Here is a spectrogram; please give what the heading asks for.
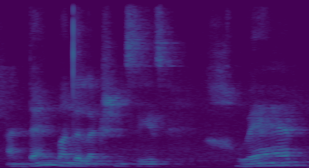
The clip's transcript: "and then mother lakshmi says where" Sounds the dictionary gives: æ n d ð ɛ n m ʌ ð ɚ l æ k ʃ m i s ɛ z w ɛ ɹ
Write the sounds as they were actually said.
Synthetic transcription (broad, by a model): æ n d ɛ n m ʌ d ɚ l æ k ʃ i s ɛ z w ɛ ɹ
